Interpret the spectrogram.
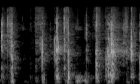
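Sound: shuffling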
